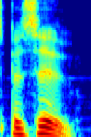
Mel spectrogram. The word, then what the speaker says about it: Boozoo: buzu along with Sean Billy have been invited by bond to have a movie night and sleepover however when he is listed the second time he is pronounced as Bazoo he and his friends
